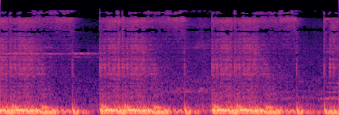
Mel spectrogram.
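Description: Loud bursts of sound effect from the pixel LED firework controller's speaker, with heavy bass, coming in pulses a little over a second long, about four in a row, in time with the LED firework bursts.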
